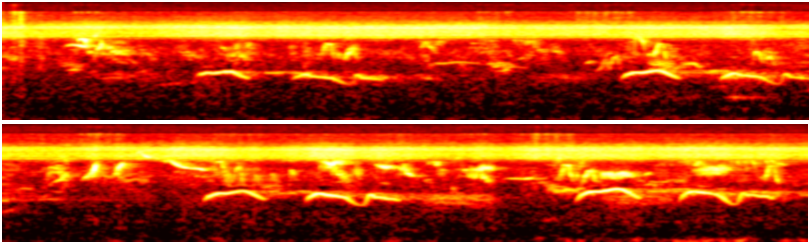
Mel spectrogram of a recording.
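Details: Common babbler calling noisily to protect its young: short squeaky down-slurred notes, often in pairs and triplets, repeated irregularly over a steady high hiss.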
